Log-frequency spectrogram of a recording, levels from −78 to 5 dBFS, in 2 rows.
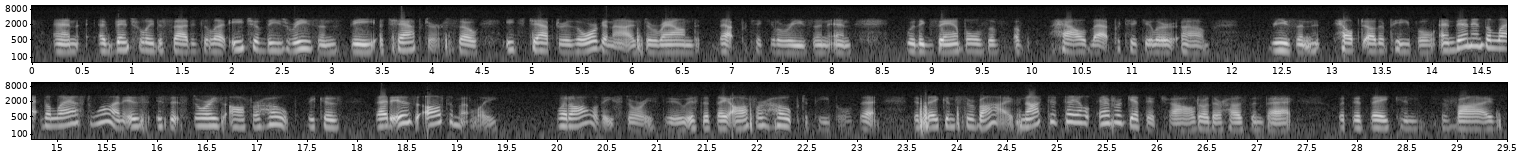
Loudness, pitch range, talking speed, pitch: -18 LUFS, 160-205 Hz, 175 wpm, 175 Hz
